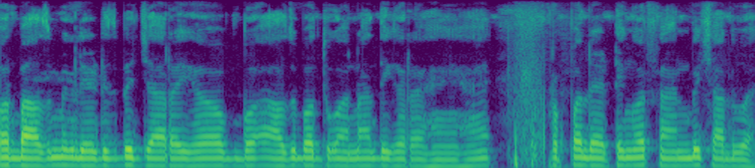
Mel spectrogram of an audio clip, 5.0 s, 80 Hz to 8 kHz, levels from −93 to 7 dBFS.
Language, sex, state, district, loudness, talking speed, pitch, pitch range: Hindi, male, Delhi, New Delhi, -19 LUFS, 260 wpm, 125 Hz, 125-130 Hz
